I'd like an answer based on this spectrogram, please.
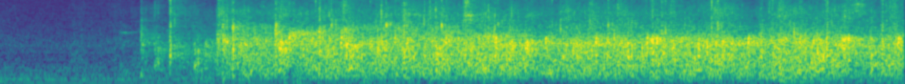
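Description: Audience applauding in an auditorium, starting about a second in and then holding steady, at the end of a speech.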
